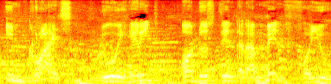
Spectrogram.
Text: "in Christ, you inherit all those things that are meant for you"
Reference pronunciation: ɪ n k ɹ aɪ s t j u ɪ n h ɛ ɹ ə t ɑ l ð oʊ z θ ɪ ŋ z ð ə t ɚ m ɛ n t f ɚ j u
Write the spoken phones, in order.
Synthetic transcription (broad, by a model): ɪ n k ɹ aɪ s t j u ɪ h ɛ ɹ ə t ɑ l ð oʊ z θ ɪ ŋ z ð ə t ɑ m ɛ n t f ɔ j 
